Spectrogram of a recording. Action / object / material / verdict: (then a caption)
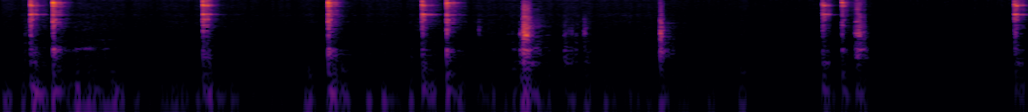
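tap / plastic computer keyboard / plastic / none. One hand types with its fingertips on a black, low-profile plastic computer keyboard with a hollow body, resting on a table. Sharp, bright key taps come in uneven bursts and single clicks with brief pauses between them. Each tap is quiet and dies away almost at once, with little low-end thump.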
